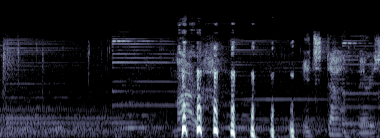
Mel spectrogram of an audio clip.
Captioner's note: laughing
